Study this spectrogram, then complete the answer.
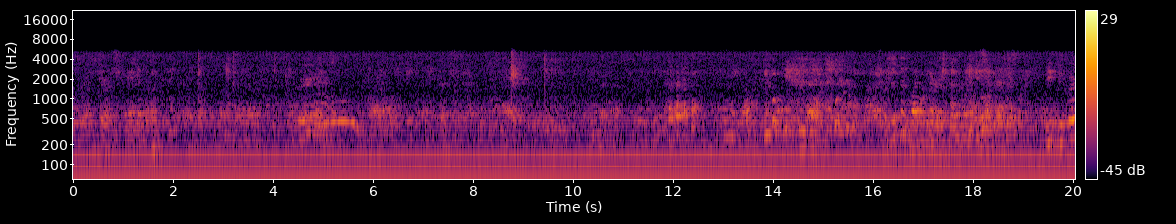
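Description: Several young people chatter at once in a room.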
